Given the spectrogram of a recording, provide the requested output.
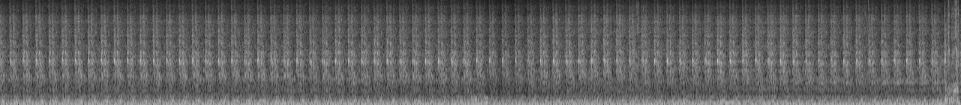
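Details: Narrowboat diesel unstarted for about three or four months catches quickly and settles into a steady, even chug with a deep regular beat and no knocks or misses: normal start and idle.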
